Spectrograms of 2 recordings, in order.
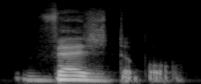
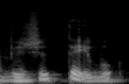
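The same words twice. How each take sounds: First: The stress falls on the first syllable. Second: The stress falls on a later syllable. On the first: The speaker calls it right. "A tônica dela tá no começo" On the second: The speaker calls it wrong. "se isso aqui fosse uma palavra em português, a gente falaria como?"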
